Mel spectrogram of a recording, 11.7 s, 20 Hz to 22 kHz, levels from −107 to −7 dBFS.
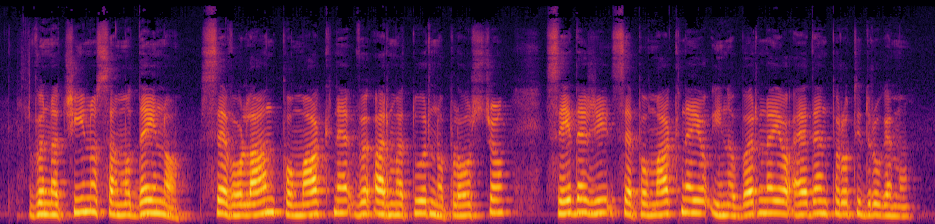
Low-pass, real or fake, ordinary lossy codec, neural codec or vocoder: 19.8 kHz; real; MP3, 96 kbps; none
